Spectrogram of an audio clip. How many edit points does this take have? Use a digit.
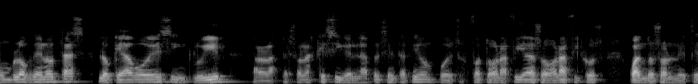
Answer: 1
